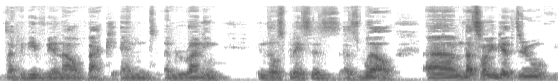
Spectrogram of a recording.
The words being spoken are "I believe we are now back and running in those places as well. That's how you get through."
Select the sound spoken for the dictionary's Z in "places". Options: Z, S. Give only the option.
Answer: Z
